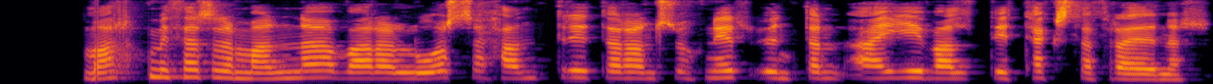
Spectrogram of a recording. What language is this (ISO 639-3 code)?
isl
